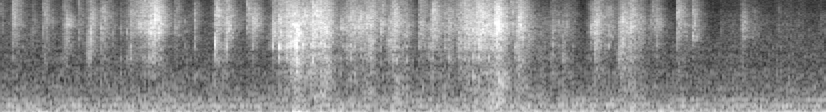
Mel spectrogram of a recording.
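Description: A stack of hockey trading cards handled by hand: quick papery rustles and flicks as the cards slide against each other, busiest in the middle.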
